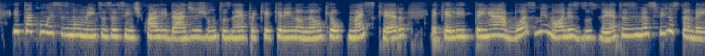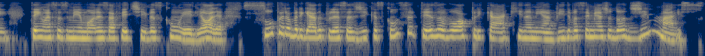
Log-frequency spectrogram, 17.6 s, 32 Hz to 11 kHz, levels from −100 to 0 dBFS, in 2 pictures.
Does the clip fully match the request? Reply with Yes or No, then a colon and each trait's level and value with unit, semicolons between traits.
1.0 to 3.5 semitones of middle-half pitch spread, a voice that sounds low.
No: average, 3.2 semitones; high, 230 Hz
